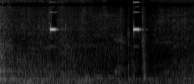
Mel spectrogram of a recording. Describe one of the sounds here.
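An elevator button beeps sharply when pressed.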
